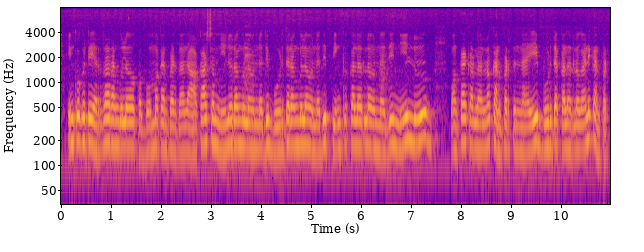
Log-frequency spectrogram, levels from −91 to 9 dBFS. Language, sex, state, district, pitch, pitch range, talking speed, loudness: Telugu, male, Andhra Pradesh, Anantapur, 165 Hz, 155-175 Hz, 140 wpm, -17 LUFS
